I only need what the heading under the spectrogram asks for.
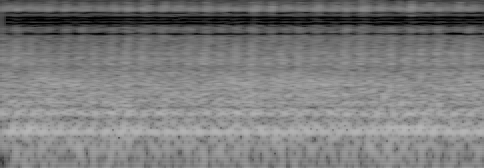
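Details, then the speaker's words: Washing machine on spin with a heavy load of already-spun clothes, after a new water valve was fitted: deep steady drumming rumble and heavy cabinet shaking as the tub spins up, machine walking backwards; worn suspension snubber pads. "Now, as it spins up, you get more and more vibration. Wally thought that was his mama. You see how this machine is walking backwards? Getting out of place. It shouldn't be doing that."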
